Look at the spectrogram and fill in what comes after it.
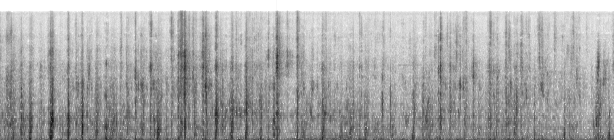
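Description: Close-miked biting and chewing of a crumbly baked pastry with a sticky filling: a dense, irregular run of sharp crunches and wet mouth clicks.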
